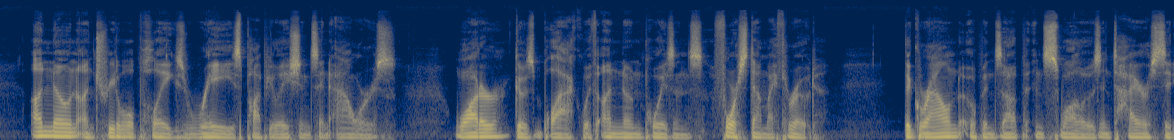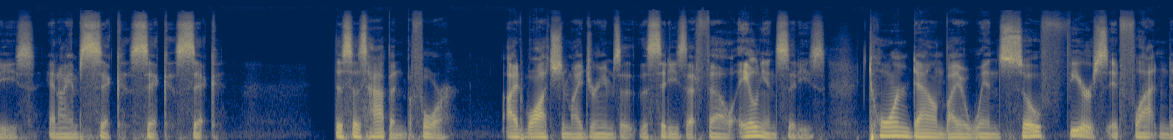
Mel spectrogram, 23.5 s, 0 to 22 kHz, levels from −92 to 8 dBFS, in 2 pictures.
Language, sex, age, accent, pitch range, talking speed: English, male, 30-49, American, 90-105 Hz, 140 wpm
